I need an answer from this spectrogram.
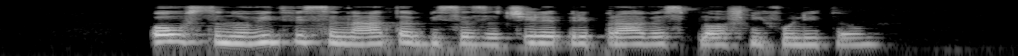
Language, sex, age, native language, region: Slovenian, female, 18-29, Slovenian, Central Slovenia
